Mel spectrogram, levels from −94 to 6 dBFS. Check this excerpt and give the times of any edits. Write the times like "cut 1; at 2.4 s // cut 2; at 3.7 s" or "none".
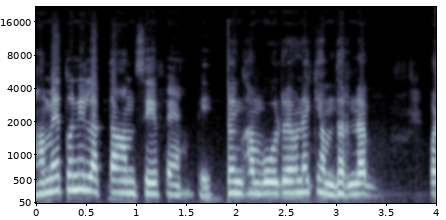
cut 1; at 1.9 s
